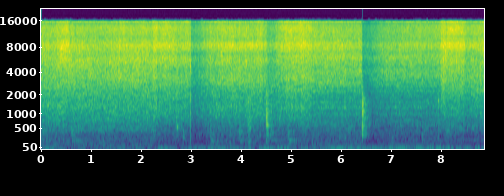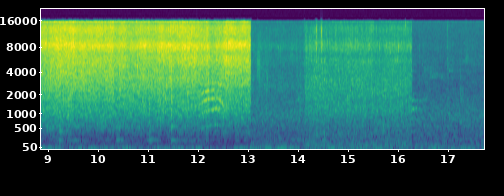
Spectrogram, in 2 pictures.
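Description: Meat and chopped tomatoes sizzling loudly in a wide steel disc pan over a fire as liquid is poured in and boils off as steam. The sound drops abruptly about 13 seconds in to a much quieter sizzle as the sauce simmers.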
